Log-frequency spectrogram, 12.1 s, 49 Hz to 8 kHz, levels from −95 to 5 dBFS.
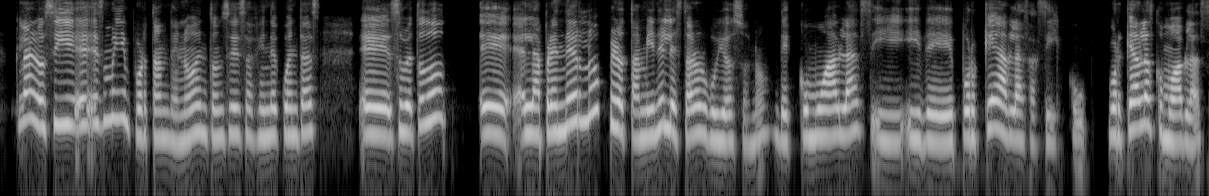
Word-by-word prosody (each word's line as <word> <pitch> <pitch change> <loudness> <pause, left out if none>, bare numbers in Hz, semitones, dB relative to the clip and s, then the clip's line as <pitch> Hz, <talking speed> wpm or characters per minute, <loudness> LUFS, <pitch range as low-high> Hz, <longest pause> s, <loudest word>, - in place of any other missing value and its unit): Claro. 335 -3 +3
Sí, 320 +2 +2
e 310 +2 +1
es 325 - -3
muy 370 +2 -2
importante, 230 - -3
¿no? 225 +5 -1
Entonces, 245 0 -3
a 235 - -6
fin 230 +1 -4
de 235 - 0
cuentas, 255 +3 -2 0.4
eh, 245 -2 +4
sobre 255 +1 +2
todo, 350 +7 0 0.3
eh, - - +3
el 250 +2 +2
aprenderlo, 270 +9 +2 0.2
pero 290 -4 +3
también 225 +2 -1
el 295 -2 +1
estar 235 -1 +1
orgulloso, 210 -5 -2
¿no?, 230 +6 -10
de 210 -3 -5
cómo 230 +1 0
hablas 245 +3 +1
y 200 -1 -7
y 215 -1 -3
de 200 0 0
porqué 225 +6 0
hablas 225 -5 +1
así, 195 0 -12
cu 110 -1 -12 0.2
¿por 235 -2 -1
qué 275 - +3
hablas 310 +2 +4
como 215 -7 +2
hablas? 200 -1 0
240 Hz, 195 wpm, -24 LUFS, 220-280 Hz, 0.4 s, eh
